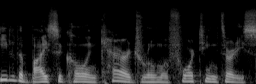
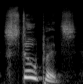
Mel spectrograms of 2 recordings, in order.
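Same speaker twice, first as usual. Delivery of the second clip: a sharp high yell, much louder; 13 semitones higher, 5 dB louder than usual. A narrator's reading. Janitor yells at the loitering boys, loud and high. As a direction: bark the word out high. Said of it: "he yelled".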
